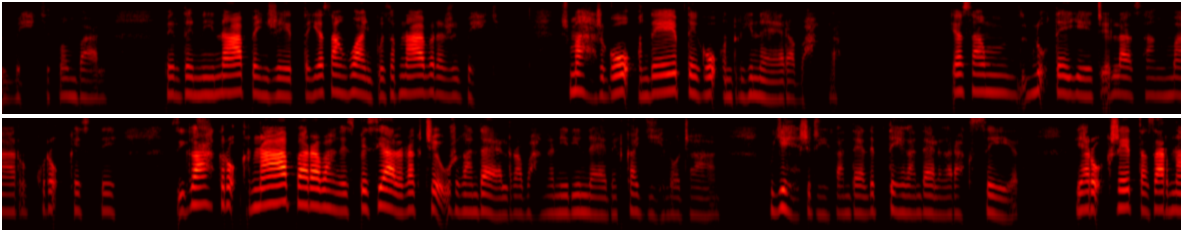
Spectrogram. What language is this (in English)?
Santa Catarina Albarradas Zapotec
